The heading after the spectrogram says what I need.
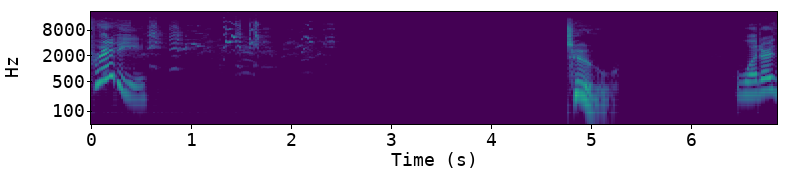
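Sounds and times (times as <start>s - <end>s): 
pet birds squawking and chirping: 0.0s - 2.8s
speech: 0.3s - 0.8s, 4.8s - 5.3s, 6.4s - 6.8s.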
